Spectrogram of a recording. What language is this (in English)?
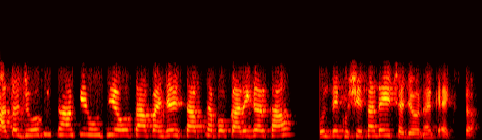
Sindhi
